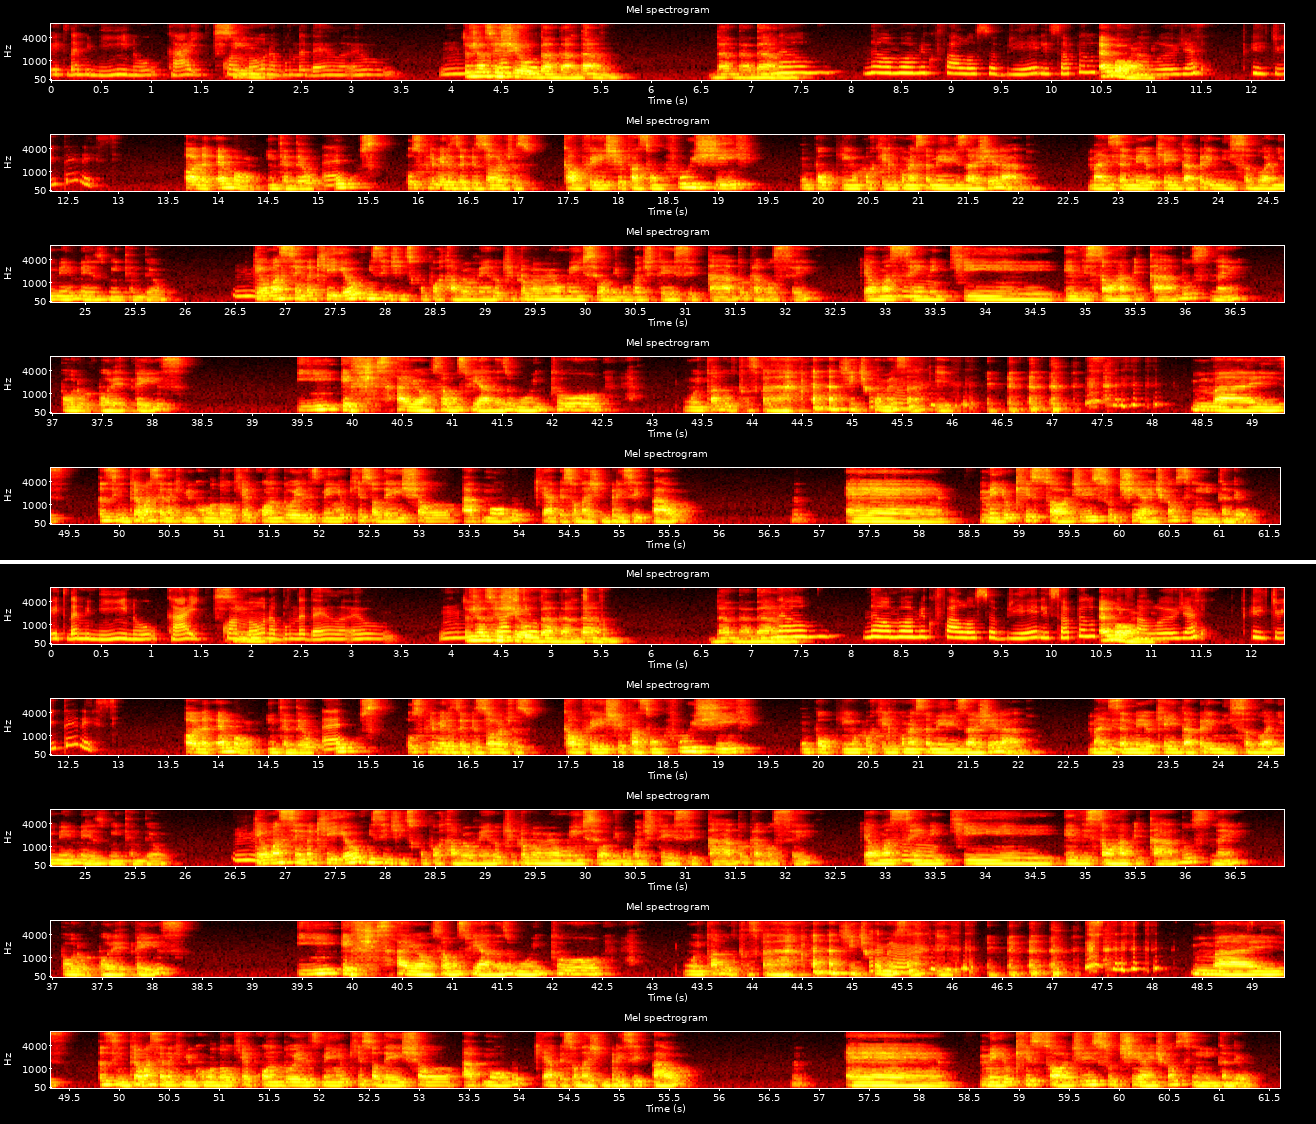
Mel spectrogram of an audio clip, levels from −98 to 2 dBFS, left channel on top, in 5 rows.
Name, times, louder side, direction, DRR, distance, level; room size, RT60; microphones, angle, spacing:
voice 1, 0.0-3.5 3.9-4.9 7.1-11.5 12.0-12.8 15.0-15.3 22.8-23.2 26.5-26.9 33.1-33.5 45.2-46.2 47.3-47.9, right 4 dB, 55° right, 0.3 m, -27 dB
voice 2, 1.6-2.2 4.1-5.6 6.6-7.4 10.5-11.1 13.7-15.6 15.9-17.1 17.5-19.3 19.8-22.1 22.7-25.8 26.7-32.3 32.8-36.6 37.1-38.3 39.4-42.6 43.3-46.0 46.5-47.1 47.5-47.6 48.4-49.4 49.8-55.7 56.7-56.8 57.3-58.3 58.6-61.3, right 1 dB, 5° left, 1.3 m, -21 dB
4.9 x 2.2 x 4.8 m
head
